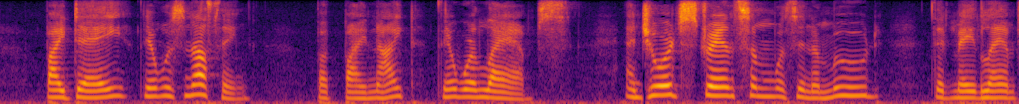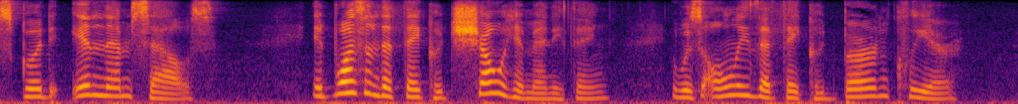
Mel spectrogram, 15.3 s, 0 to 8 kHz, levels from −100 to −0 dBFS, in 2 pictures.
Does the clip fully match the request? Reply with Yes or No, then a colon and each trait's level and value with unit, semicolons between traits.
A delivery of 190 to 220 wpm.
No: average, 155 wpm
